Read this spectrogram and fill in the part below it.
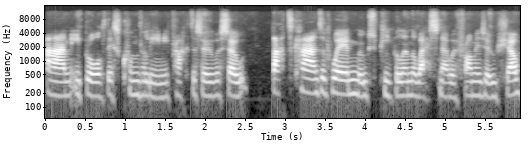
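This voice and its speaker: A woman with a Liverpool accent talks at a fairly quick pace in a medium pitch and a flat monotone, her voice dry and close with no echo over a quiet background. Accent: Liverpool (Scouse) English. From Liverpool, England. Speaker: yoga teacher and workshop facilitator. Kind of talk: interview.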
